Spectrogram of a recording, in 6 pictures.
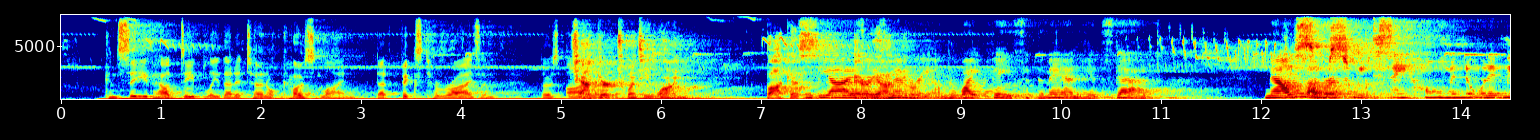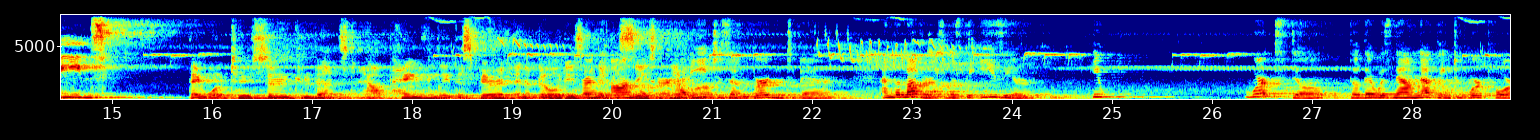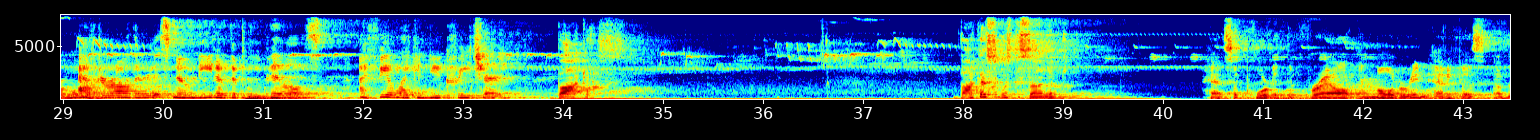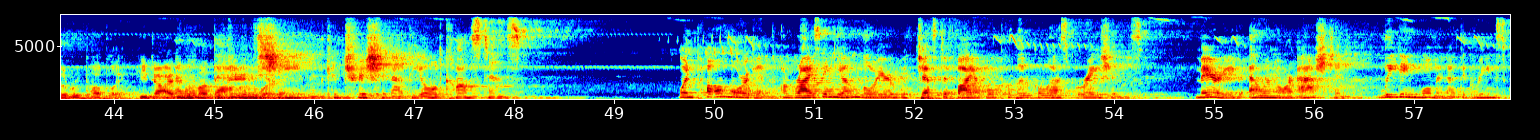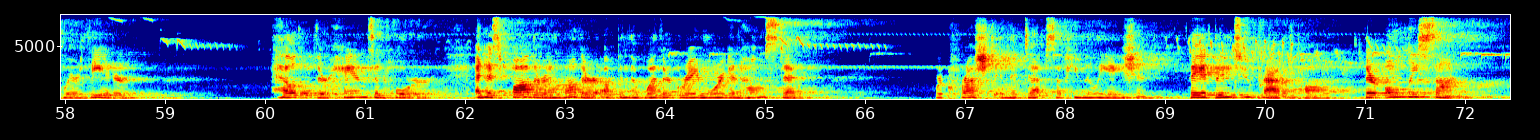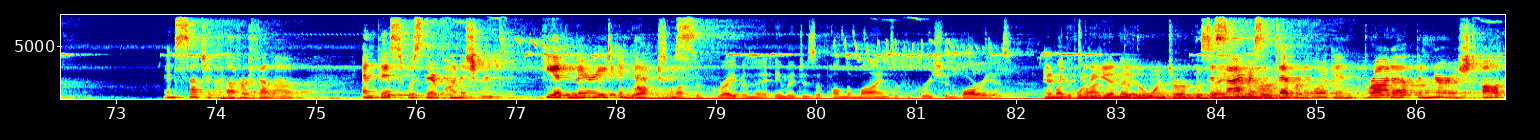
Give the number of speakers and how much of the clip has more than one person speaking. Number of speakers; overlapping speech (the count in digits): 5, about 9%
